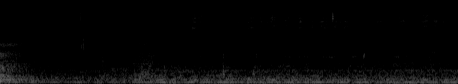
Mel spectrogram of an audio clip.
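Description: Pen scratching on paper while working a geometry problem about two joined 64 cm³ cubes, a steady soft rustle of writing with small pauses, close and quiet, no talk.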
